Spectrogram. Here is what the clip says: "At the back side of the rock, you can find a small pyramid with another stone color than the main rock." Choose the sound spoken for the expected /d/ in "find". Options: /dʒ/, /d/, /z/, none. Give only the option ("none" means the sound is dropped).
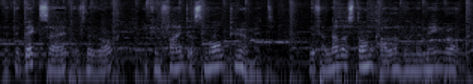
/d/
